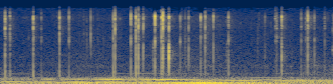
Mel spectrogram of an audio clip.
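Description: Long painted fingernails tap and scratch a small, tinted brown glass serum bottle with a gold metal cap, which appears full and is held in the hand. The result is a quick, irregular run of sharp, bright clicks and scratchy ticks that stop almost instantly, over a steady low hum.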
